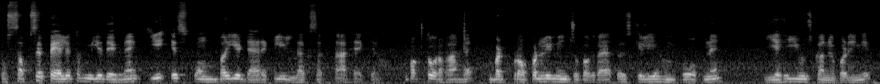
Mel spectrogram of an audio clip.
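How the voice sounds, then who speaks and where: A man giving a casual hands-on tutorial as a vlogger, informally thinking aloud step by step. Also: medium pitch. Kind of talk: casual hands-on tutorial chat in Hindi mixed with English words. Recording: clearly noisy background ambience.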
